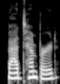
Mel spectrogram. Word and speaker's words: bad-tempered: In this pattern, we stress the second word. Examples include well-known, meaning famous; well-educated, meaning having good education; bad-tempered, meaning getting angry easily; and self-confident, meaning believing in yourself. Here, the stress falls on the participle or adjective that comes second.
